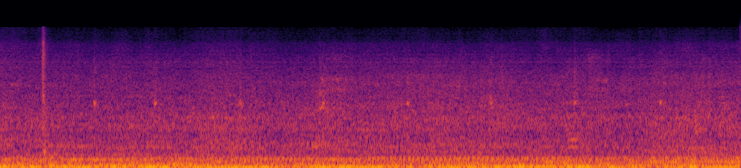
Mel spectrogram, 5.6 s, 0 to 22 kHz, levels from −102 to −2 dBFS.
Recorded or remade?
remade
